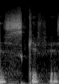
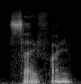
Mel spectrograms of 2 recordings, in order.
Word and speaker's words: sci-fi: I'm not sure if it sounds spacey, but something that I could maybe hear in a skiffy song. That's how you say it's skiffy. Maybe you hear sci-fi more often.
